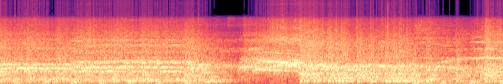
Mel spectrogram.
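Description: Loud gospel praise-break music: choir and church band with drums, with the congregation joining in. Just before halfway the low end drops out for about a second, then the full band comes back in.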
